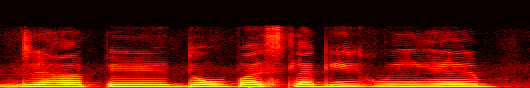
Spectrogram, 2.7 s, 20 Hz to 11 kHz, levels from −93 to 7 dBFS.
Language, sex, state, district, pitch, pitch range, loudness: Hindi, female, Jharkhand, Ranchi, 255 Hz, 245-275 Hz, -14 LUFS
